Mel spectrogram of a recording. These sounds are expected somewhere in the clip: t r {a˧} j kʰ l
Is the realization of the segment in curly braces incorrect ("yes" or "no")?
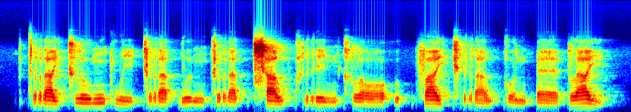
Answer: no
